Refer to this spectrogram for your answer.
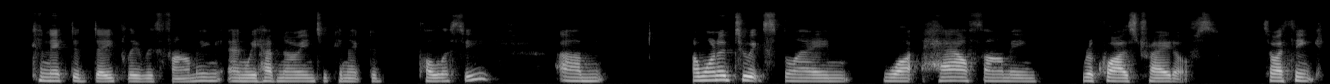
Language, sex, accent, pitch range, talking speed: English, female, Australian, 145-165 Hz, 105 wpm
